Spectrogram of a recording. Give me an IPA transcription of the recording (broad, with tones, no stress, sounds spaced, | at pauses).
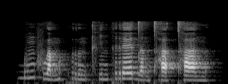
b o˥˩ m f u˨˩ a̯ m ɯ˥˩ k̚ r u˨˩ n kʰ i˧ n p r ɛː˥˩ d a˨˩ n tʰ a˨˩ ʔ tʰ a˧ n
